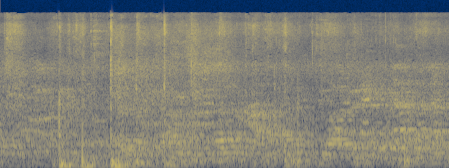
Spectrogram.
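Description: Background chatter of several people talking in a large room, with a few dull thumps about half a second to a second in.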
